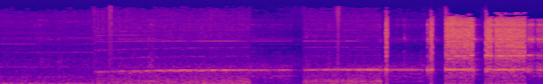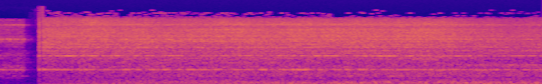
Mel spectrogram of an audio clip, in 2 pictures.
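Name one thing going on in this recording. A jet engine whine rises and grows to a loud roar.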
